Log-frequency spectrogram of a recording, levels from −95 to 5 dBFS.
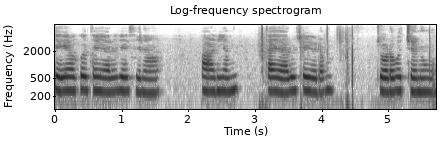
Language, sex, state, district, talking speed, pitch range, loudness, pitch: Telugu, female, Andhra Pradesh, Krishna, 75 wpm, 250-270 Hz, -21 LUFS, 260 Hz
